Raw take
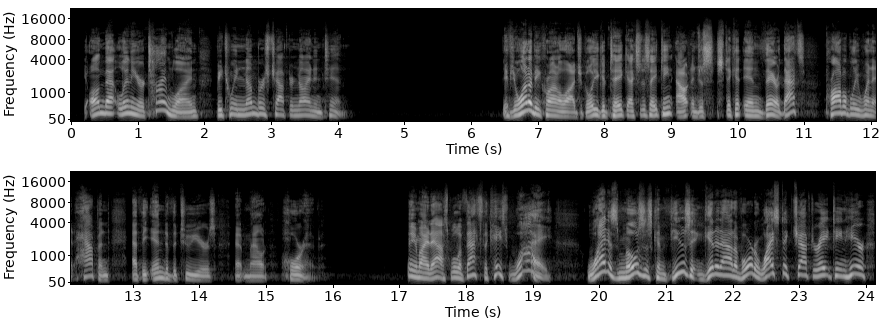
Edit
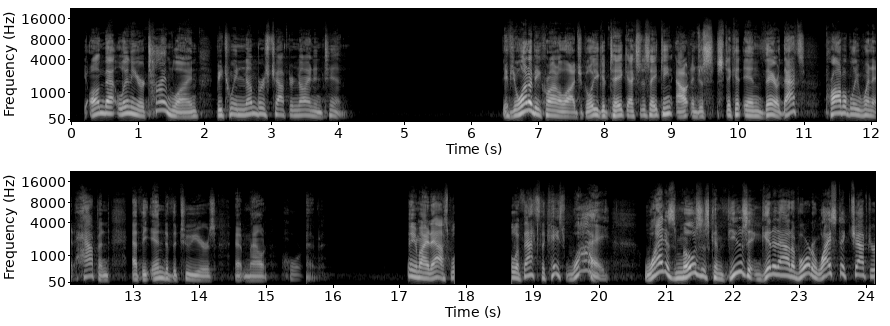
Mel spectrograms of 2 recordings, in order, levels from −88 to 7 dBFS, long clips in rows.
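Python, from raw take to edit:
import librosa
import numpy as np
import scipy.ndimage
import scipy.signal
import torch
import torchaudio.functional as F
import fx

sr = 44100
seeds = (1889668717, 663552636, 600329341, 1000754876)

y = fx.studio_fade_out(x, sr, start_s=14.82, length_s=0.79)
y = fx.edit(y, sr, fx.insert_silence(at_s=17.83, length_s=0.86), tone=tone)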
